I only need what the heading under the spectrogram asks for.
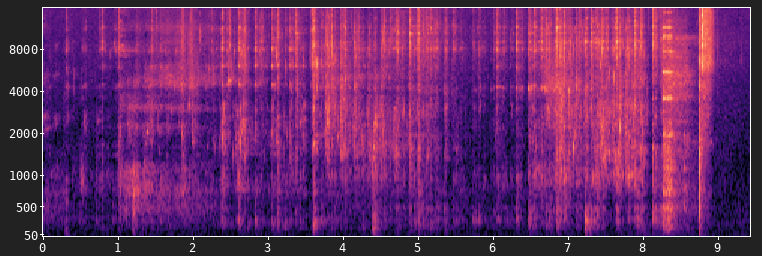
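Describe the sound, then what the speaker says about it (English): A whisk beats loosened honey in a bowl while mixing a mayo-free slaw dressing, giving quiet, rapid, irregular clicking and tapping strokes that grow busier toward the end. "just whisk that up"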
